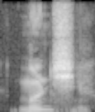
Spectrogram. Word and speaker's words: Munch: to imperialism by removing monks the screams from its original framing and taking a shite all over it excuse me is pronounced munch we are beating the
